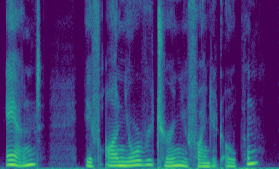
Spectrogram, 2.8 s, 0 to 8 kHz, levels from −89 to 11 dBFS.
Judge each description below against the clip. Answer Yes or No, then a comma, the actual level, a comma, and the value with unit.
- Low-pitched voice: No, high, 190 Hz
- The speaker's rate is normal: Yes, average, 195 wpm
